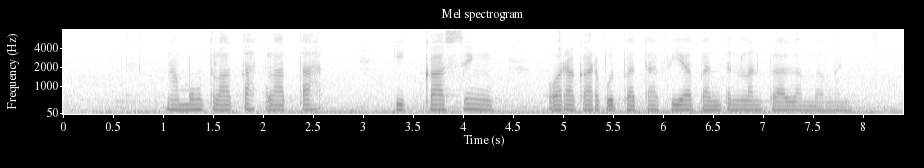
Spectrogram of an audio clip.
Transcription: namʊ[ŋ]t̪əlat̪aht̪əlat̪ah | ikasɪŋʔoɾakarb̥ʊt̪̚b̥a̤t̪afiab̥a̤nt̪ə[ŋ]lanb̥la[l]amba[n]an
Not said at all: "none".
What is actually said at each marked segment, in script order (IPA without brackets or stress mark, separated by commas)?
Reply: ŋ, n, l, ŋ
